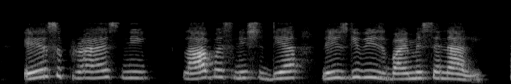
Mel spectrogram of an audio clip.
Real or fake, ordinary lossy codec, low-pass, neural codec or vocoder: fake; AAC, 96 kbps; 7.2 kHz; codec, 16 kHz, 0.4 kbps, LongCat-Audio-Codec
